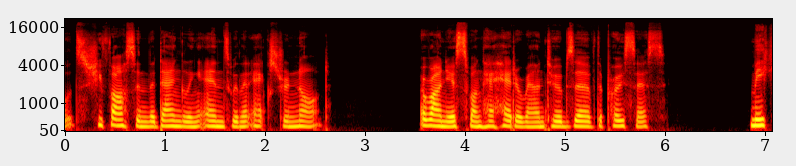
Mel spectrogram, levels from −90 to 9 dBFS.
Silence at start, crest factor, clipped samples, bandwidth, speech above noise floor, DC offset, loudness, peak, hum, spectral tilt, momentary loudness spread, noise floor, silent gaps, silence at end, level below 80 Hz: 0 s; 18 dB; under 0.1%; 16 kHz; 64 dB; under 0.1%; -22 LUFS; -4 dBFS; none; -6 dB/octave; 9 LU; -85 dBFS; none; 0.05 s; -56 dBFS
